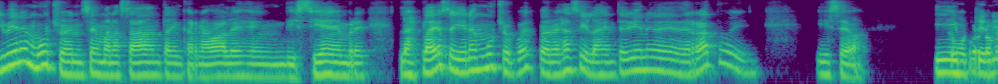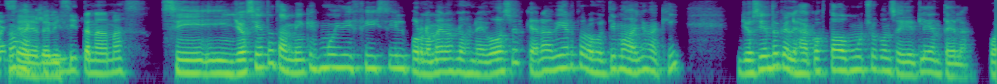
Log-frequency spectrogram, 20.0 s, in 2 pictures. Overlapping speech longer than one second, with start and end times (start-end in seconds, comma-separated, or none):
9.5-10.8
